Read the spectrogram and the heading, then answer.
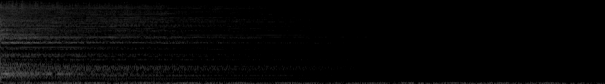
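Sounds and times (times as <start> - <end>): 
ride cymbal: 0.0 - 4.0.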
